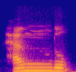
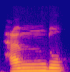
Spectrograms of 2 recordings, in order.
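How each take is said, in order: No difference in how they are said.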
